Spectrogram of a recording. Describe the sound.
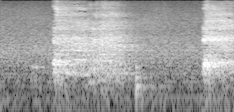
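A person coughs in two separate bursts: a longer harsh fit first, then a short sharp cough at the end, with quiet in between.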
